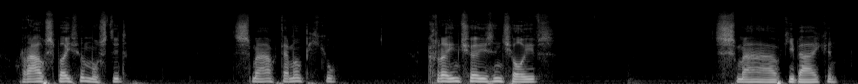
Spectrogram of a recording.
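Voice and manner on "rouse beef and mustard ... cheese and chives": put-on Birmingham accent, roast said as rouse. Reading out sandwich fillings: put-on Brummie accent. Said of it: "doing it in a Brummie accent".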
